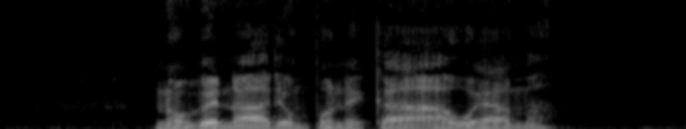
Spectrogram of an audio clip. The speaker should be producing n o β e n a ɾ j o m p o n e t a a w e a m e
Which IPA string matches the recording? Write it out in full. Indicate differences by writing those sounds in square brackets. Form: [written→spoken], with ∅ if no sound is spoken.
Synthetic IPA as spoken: n o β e n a ɾ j o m p o n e [t→k] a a w e a m [e→a]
